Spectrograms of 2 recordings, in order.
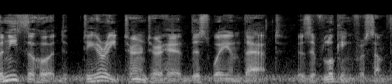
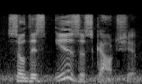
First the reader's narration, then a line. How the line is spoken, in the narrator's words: Anakin said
